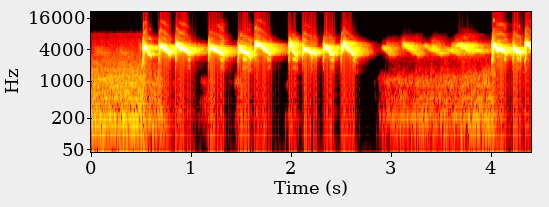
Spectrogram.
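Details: Captive Oriental white-eye in full song on 27 October 2022: a fast string of high, bright, down-slurring notes, each about a quarter second, a brief pause, then a fresh burst.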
